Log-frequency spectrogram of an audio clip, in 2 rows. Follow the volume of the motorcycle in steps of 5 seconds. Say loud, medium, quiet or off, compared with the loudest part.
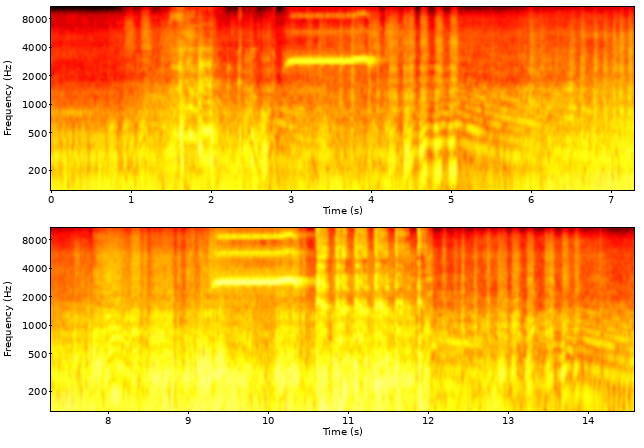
medium, loud, loud.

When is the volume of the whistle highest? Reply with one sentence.
The loudest moment of the whistle is at 10 seconds.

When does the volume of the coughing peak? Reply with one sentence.
The volume of the coughing peaks at 11 seconds.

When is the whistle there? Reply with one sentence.
You can hear the whistle from 2.9 to 4.2 s and from 9.3 to 10.6 s.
